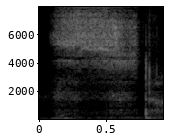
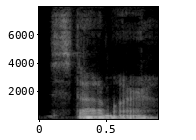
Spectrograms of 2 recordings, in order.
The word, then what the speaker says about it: Stoudemire: Stoudemire. Not how you spell it, Stou- um demire. Stoudemire. Stoudemire. Who'd have thought Amare would have gotten there?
